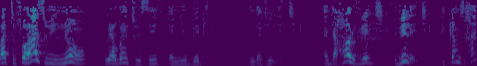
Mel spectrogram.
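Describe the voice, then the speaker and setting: The speaker has a Rwandan accent and a moderate pace. Intonation is lively, and loudness swings widely. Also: man, high pitch for a man. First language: Kinyarwanda. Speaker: seminary student giving a sermon. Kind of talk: sermon. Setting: church. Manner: halting, non-native English.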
